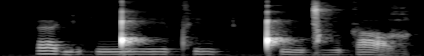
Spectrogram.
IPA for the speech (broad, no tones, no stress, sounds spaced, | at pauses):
ɛ ɡ ĩ k ŋ͡ǃ iː tʰ iː k ǃʰ ĩ ɡ͡ǀ ə̃ː k a ʁ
